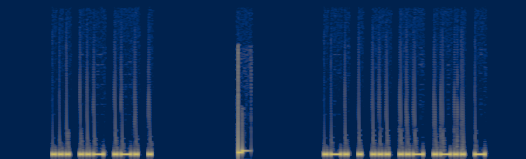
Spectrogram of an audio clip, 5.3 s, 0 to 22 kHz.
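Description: Rapid Morse code keyed at 35 words per minute as a steady mid-pitched tone, part of a new-word drill in sets of three words: fast bursts of short and long beeps forming two groups separated by a brief click, with no voices.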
